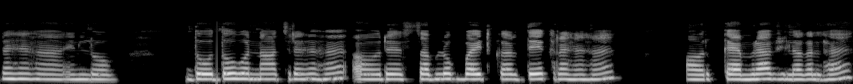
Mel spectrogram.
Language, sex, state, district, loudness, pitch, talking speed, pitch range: Hindi, female, Chhattisgarh, Korba, -16 LUFS, 240 Hz, 155 wpm, 235-250 Hz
